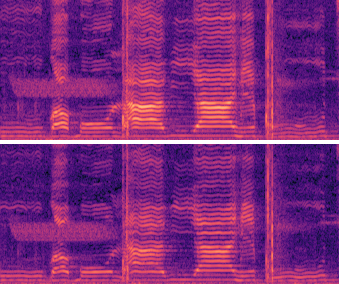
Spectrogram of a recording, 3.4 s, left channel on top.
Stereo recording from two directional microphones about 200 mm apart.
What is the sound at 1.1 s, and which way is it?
Music, 40° left (ahead or behind).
